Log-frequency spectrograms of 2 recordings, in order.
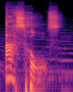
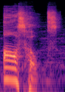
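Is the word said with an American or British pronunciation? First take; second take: American; British. First: It is said with an American pronunciation. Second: It is said with a British pronunciation. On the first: "In America, however, it becomes assholes" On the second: "In England, we proudly say arseholes"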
